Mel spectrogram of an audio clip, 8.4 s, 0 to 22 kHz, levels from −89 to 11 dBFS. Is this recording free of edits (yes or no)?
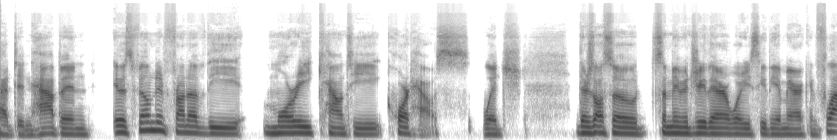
no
